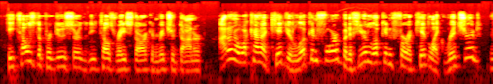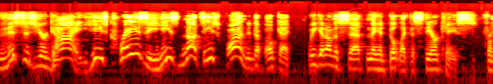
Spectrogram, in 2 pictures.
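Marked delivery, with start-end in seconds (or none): 3.3-11.1 excited pitch. Retold or imitated. Norman pitching him to producers.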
